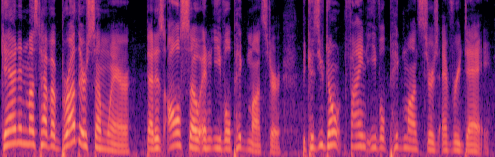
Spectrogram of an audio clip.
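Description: A man's voice: sits high, very animated, normal speed, few pauses. A young man giving let's play commentary in a playful, rambling way as a gaming host. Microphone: desktop condenser microphone. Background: game music.

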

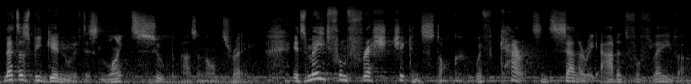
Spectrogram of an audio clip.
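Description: A man's voice: mid-range voice, big pitch swings, normal speed, music in the background, close to an everyday voice. A man playing a courteous, cheeky undead skeleton butler in an ASMR roleplay, with a formal, theatrical manner. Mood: showy, proud. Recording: long hall reverb, noisy ambience.

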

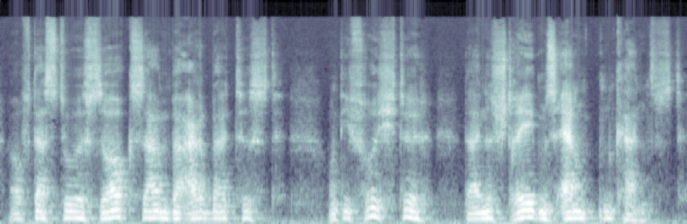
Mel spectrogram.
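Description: An actor playing a frail old dying father, gentle, solemn and deliberate, in a fairy-tale audio drama. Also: fairly low pitch. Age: older.

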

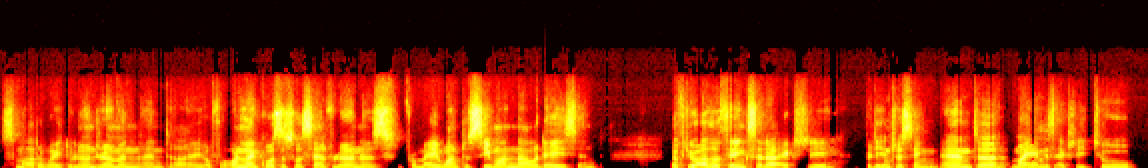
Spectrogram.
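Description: A man's voice: mid-range voice, moderate pace, vocal fry. A man who runs online courses, introducing himself in a dry, self-assured way on a video call. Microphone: earphone mic on a video call.

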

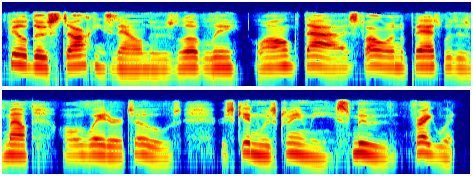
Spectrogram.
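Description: A woman's voice: fairly low pitch, a bit bright, no echo, lo-fi sound. A woman reading a romance novel aloud as an amateur narrator, now and then stumbling over words and correcting herself. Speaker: amateur audiobook reader.

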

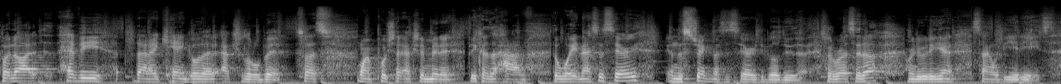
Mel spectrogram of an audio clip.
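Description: A man in his thirties talking casually through a home workout, explaining each exercise as he goes in a small indoor gym. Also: mid-range voice. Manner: relaxed, explanatory, talks while exercising. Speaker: fitness coach.

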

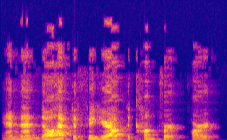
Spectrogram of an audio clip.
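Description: A middle-aged man giving an informal lecture on a video call, explaining in a hesitant, halting way as he thinks aloud. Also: medium pitch, fairly even intonation, pushed and bright, poor audio. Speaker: guest lecturer. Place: small home office, indoors.

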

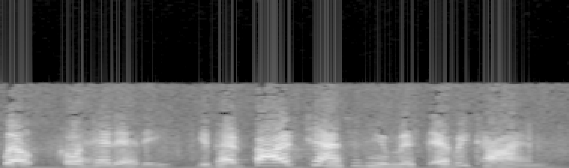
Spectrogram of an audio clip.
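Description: Brash wisecracking young woman, high lively voice, mock-innocent, vintage radio comedy. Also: normal speed. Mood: teasing. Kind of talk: 1950s American radio comedy acting. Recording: dull, hissy 1950s radio recording.

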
